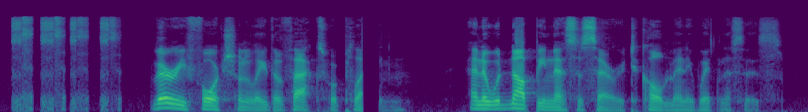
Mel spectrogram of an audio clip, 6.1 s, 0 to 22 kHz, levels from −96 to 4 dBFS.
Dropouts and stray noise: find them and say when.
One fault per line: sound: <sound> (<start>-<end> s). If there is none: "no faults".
sound: laugh (0.1-0.9 s)
sound: dropout (2.7-2.8 s)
